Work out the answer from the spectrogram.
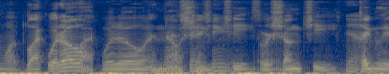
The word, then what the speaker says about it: Shang-Chi: Black Widow, and now Shang-Chi. Or Shang-Chi. Yeah. Technically it's Shang-Chi. Shang-Chi, makes it a point to... Yeah, Shang-Chi.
